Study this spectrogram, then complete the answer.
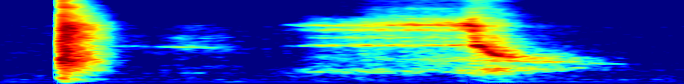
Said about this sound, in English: At the count of three, after the count of three, I'm going to clap. You're welcome to clap with me if you wish to seal the work. One, two, three.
